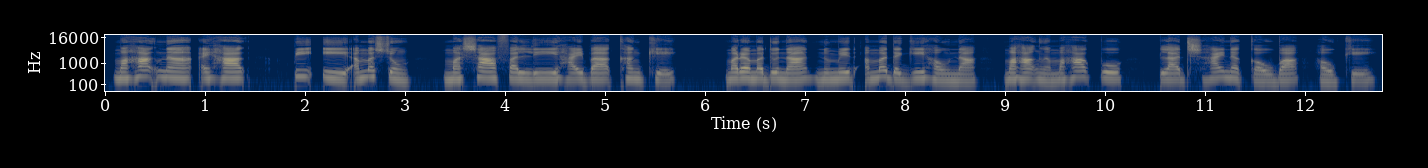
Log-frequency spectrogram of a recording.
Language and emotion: Manipuri, neutral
